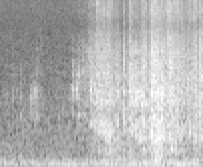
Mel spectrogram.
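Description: Thin white plastic wrapping being handled and crumpled, crinkling as it is lifted and folded around a tortilla snack. It starts a little under a second in and is loudest soon after.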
